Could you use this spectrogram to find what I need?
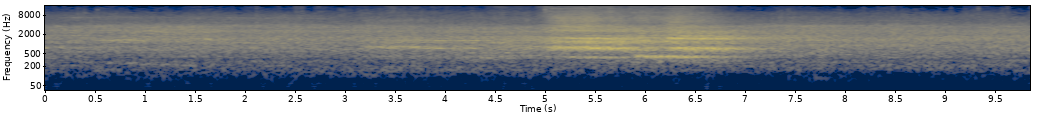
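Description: A large stadium crowd roars and chants in waves.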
